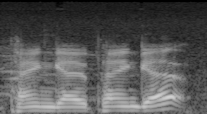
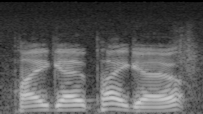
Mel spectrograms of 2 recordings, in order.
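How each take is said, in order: First: The middle consonant is an ng sound. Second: The middle consonant is a plain g sound. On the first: "or some will say" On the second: "This is the"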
